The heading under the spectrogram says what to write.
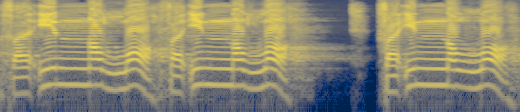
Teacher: lafaz Allah sebelumnya didahului oleh fathah lafaz Allah jadi tebal tetapi Awas nunnya jangan tertarik tebal tetap berada pada posisi tipis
